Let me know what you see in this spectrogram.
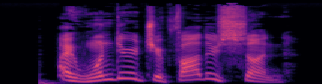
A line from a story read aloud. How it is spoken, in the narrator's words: cried Alan sternly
